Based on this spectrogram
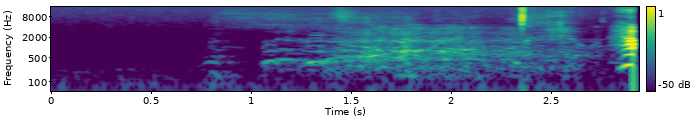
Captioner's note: laughter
